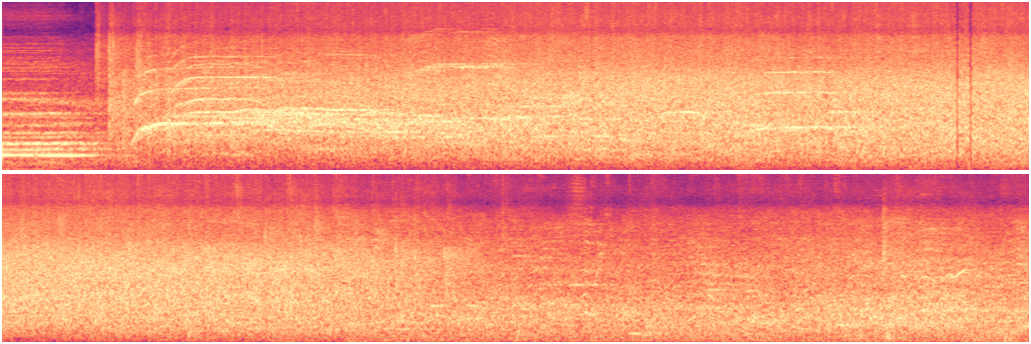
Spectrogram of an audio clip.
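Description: An audience claps and cheers loudly.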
